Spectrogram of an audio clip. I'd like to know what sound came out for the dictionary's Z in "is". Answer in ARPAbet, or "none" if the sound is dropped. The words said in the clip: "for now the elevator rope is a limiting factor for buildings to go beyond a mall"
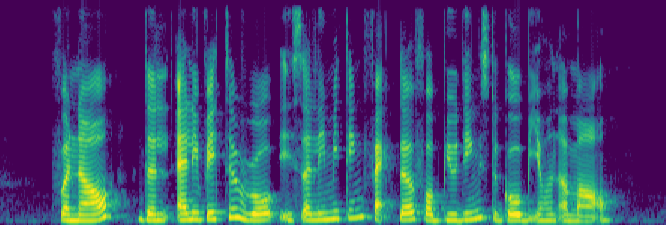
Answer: S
